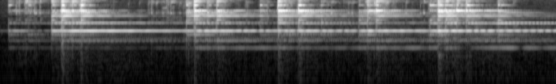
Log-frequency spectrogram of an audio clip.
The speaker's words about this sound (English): I have a musical delivery, alrighty? Right here. It's an elephant bell. Now get set.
